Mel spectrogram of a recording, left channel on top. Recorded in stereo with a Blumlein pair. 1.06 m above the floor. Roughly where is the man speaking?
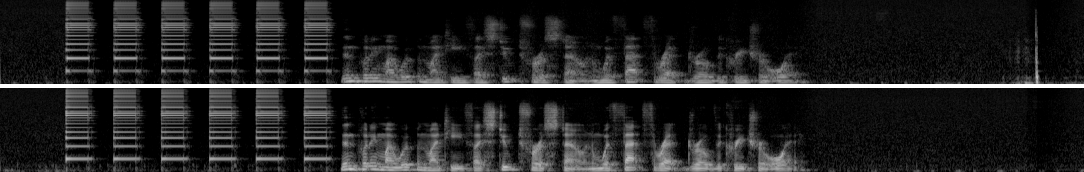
Ahead right.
